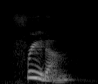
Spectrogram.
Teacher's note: freedom we stressed the first syllable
